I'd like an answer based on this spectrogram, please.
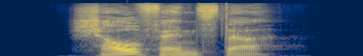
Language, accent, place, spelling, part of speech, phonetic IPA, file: German, Germany, Berlin, Schaufenster, noun, [ˈʃaʊ̯ˌfɛnstɐ], De-Schaufenster.ogg
- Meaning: shop window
